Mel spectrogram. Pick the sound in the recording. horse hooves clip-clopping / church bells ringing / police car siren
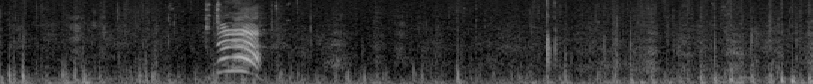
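horse hooves clip-clopping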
